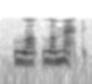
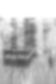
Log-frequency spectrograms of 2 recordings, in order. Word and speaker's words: Lamech: Lamech? – Lamech. It's the word that we use, that we derive the word lament. So it's Lamech, just like lament.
